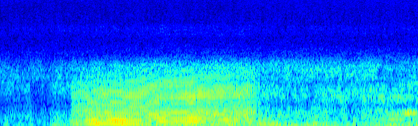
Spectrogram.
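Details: A cat snoring loudly, like a bear: deep, rumbling snore with a vibrating tone during each breath, fading into quieter breathing; typical snoring.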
